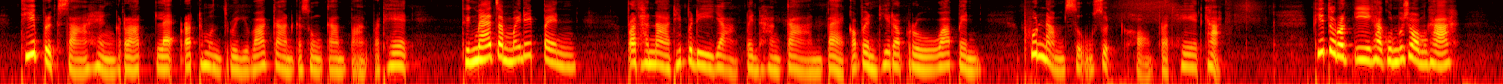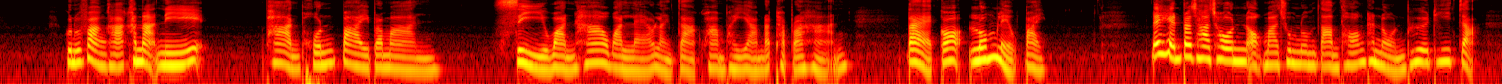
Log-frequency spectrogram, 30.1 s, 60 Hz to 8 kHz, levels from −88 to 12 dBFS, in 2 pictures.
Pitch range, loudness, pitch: 150-215 Hz, -22 LUFS, 175 Hz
